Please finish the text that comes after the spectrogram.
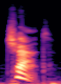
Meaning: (verb) 1. To be engaged in informal conversation 2. To talk a while in a friendly manner 3. To talk of; to discuss 4. To chat shit (to speak nonsense, to lie)
- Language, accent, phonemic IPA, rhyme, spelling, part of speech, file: English, General American, /ˈt͡ʃæt/, -æt, chat, verb / noun / interjection, En-us-chat.ogg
